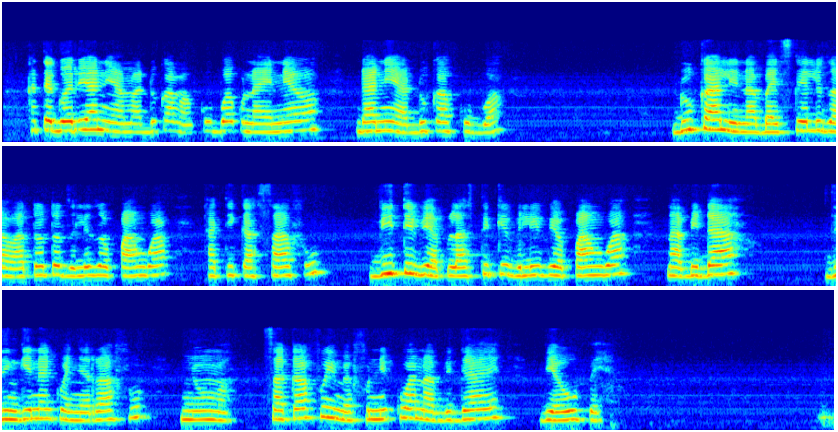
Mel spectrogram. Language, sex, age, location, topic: Swahili, female, 25-35, Nairobi, finance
